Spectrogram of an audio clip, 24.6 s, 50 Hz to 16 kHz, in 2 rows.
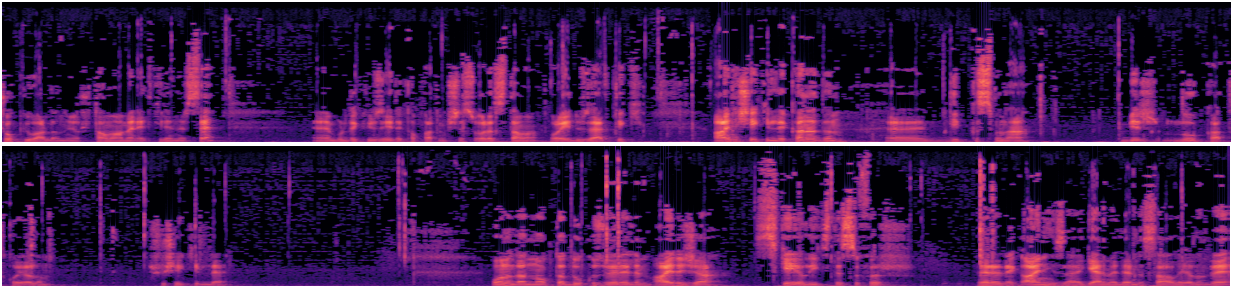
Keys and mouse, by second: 1.7 middle click, 3.7 Tab, 6.6 Tab, 8.0 KP_7, 10.5 z, 12.5 ctrl+r, 20.4 s, 23.9 z.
